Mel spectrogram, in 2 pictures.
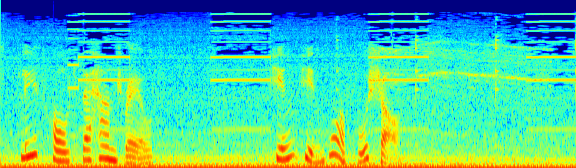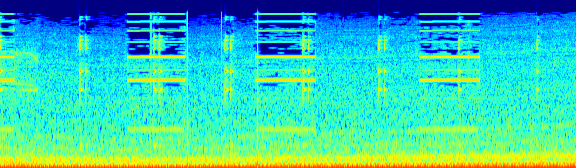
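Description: A turn signal ticks in a steady rhythm.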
